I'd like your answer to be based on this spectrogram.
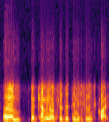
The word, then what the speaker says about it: Denisovans: And the correct pronunciation, and obviously there are two ways of pronouncing it that certainly have come into popular tradition, but the original and the correct way of pronouncing Denisovans is, as I just said, Denisovans.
